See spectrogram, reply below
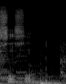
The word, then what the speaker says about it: Сиси: Как Сиси? – Ну, стесни. Ударение я правильно поставил.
